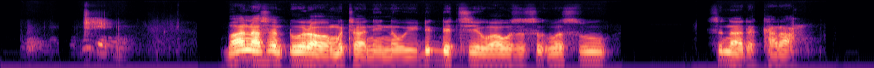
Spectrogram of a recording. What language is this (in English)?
Hausa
